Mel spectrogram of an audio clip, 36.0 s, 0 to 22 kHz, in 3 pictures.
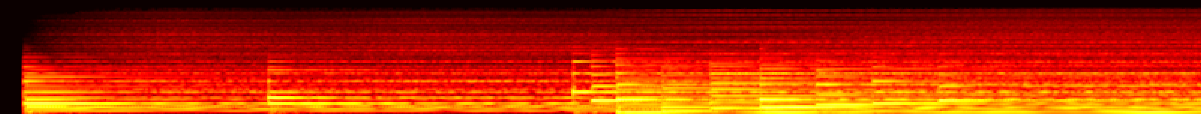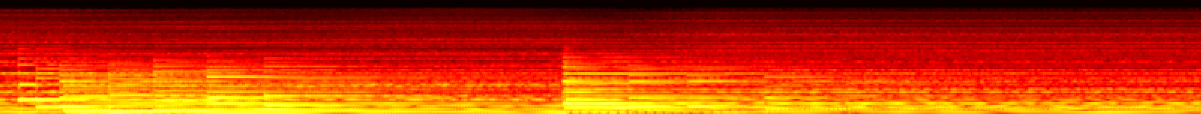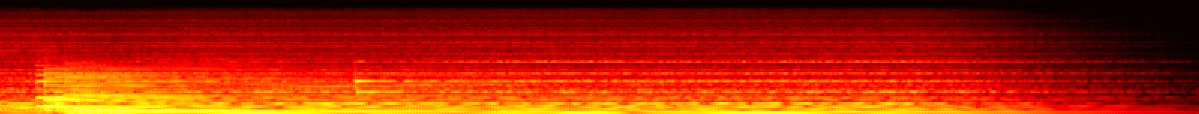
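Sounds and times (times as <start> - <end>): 
piano pad: 0.3 - 35.1.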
